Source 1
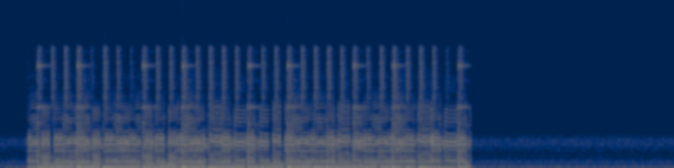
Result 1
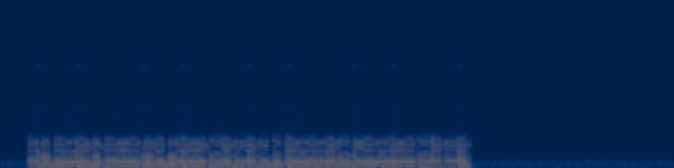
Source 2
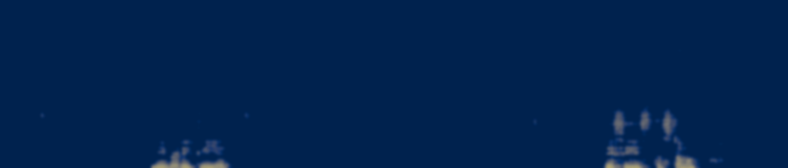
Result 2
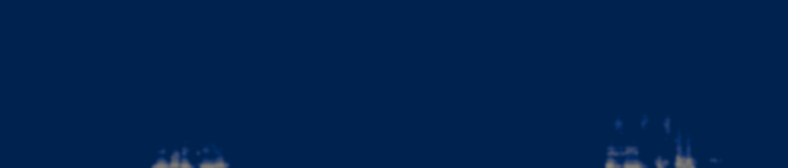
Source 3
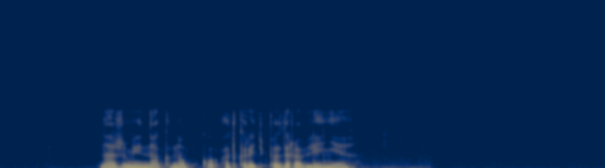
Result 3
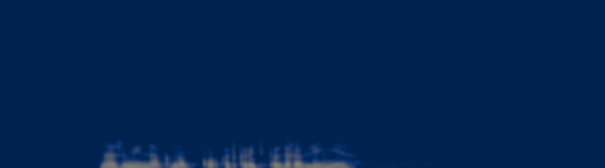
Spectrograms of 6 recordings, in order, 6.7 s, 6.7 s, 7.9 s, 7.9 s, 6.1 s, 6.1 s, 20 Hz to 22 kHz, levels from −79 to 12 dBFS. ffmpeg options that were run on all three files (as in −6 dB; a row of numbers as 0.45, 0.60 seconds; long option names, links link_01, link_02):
-filter_complex "[0:a]acrossover=split=340 2300:gain=0.112 1 0.0708[link_01][link_02][link_03];[link_01][link_02][link_03]amix=inputs=3:normalize=0,asplit=2[link_04][link_05];[link_05]asoftclip=type=tanh:threshold=-27.5dB,volume=-8dB[link_06];[link_04][link_06]amix=inputs=2:normalize=0,volume=-7.5dB"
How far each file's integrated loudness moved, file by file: −12.5, −12.5, −12.0 LU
